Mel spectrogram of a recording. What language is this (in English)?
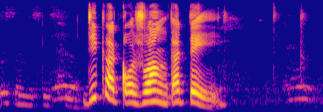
Southern Sotho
